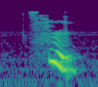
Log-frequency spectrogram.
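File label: "四", Mandarin Chinese; chinese-flashcards; hsk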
